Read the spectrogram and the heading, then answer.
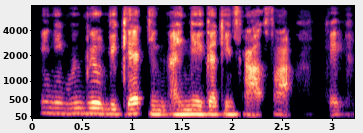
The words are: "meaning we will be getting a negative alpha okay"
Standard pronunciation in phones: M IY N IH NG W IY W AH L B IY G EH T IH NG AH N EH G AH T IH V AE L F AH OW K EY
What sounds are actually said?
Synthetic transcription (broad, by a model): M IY N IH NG W IY W AH L B IY G EH T IH NG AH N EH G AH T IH F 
